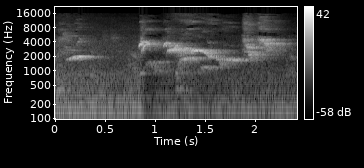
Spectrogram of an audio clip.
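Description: Chestnut-capped thrush (anis kembang) singing in its cage: a short whistle, then about a second in a loud run of clear notes sliding down in pitch. It sings just after its moult, with its cage still wet from a hose bath.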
